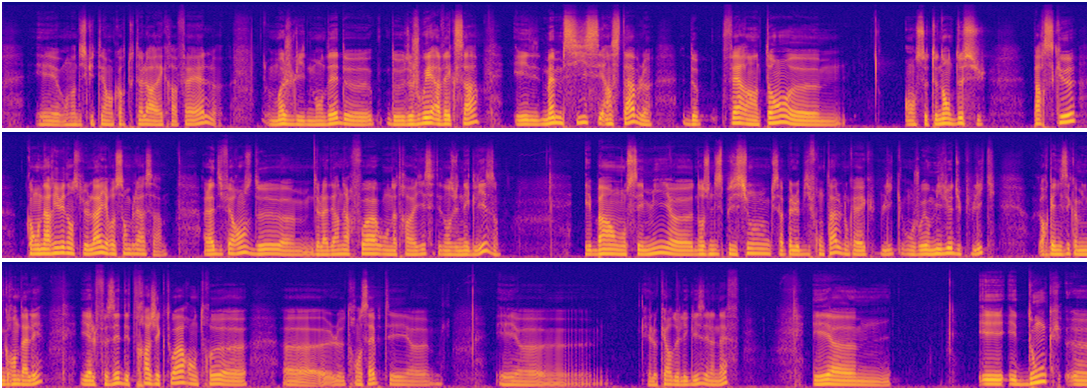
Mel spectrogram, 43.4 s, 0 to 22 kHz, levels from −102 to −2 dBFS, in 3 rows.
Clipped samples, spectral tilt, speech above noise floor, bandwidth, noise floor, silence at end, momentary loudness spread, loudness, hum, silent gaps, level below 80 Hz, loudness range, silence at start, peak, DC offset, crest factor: under 0.1%; -5.5 dB/octave; 39 dB; 14.5 kHz; -59 dBFS; 0 s; 14 LU; -21 LUFS; none; none; -50 dBFS; 8 LU; 0.45 s; -2 dBFS; under 0.1%; 20 dB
